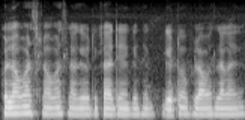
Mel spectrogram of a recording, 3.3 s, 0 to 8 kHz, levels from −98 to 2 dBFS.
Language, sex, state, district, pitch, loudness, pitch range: Hindi, male, Madhya Pradesh, Katni, 105 Hz, -19 LUFS, 100-110 Hz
